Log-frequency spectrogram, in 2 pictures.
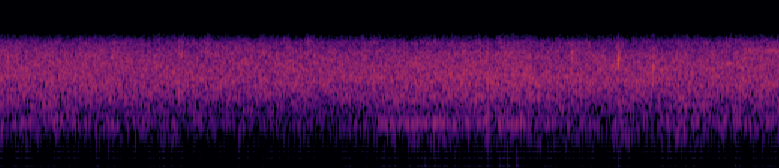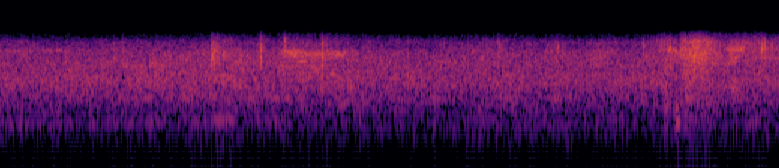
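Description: A dog picking and chewing blackberries off a bramble: a sharp click about five seconds in and a quick run of small clicks and smacks around eight to nine seconds, over a steady hiss.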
